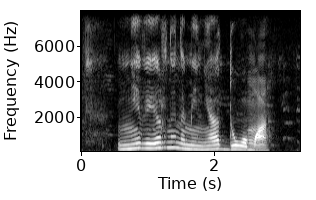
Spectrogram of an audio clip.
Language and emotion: Russian, angry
